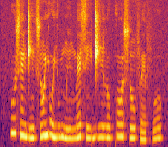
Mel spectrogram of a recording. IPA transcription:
u˦sɛ̃˧d͡ʒĩ˨ sɔ̃˨˦jo˦˨ ju˧ mĩ˨ mɛ˨˦ si˧d͡ʒi˦ lo˧kɔ˦ sɔ̃˧fɛ˨ fo˨˦

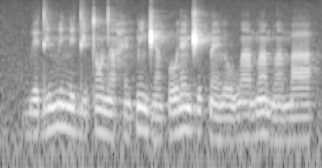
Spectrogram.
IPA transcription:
be˨ di˨˦mi˦ni˧ di˨tɔ̃˧ dã˨hɛ̃˨k͡pĩ˧ d͡ʒã˨k͡po˨˦ ɾɛ̃˦d͡ʒe˧k͡pɛ̃˨lo˨ wã˧bã˦ bã˧ ma˧

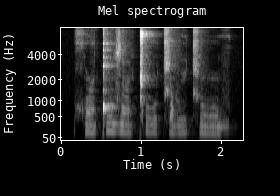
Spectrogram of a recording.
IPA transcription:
χʷæ̃ǃũzæ̃ ǁut͡ɕɒvi t͡ɕũv

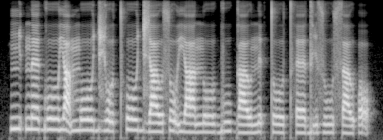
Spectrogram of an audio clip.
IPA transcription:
ɲɪ˦ʔnɛ˦ɡo˦ʊ̯jä̰˦˨ mo˦ʊ̯d͡ʑo̰˦˨ʊ̯ tʰo˦ʊ̯d͡ʑa˨ʊ̯so̰˦˨jä˨ no˨ʊ̯ɡu˦ɡa˨ʊ̯nɪ˦ʔ to˨ʊ̯tʰɛ˨ dḭ˦˨ zu˨ sʰa˨ʊ̯ʔɔ̰˦˨

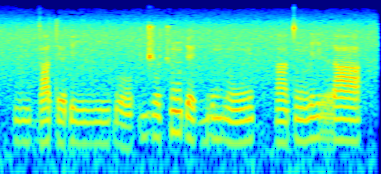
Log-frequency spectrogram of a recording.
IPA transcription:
βi˨ ɡa˨˦tɪ˨ɗiː˨ βiː˨ɓʊ˨ | d͡ʒʊ˦˨t͡ʃũ˦ɗe˨ ɡ͡bu˦mlũ˨˦ | ã˨tũ˨li˦ ra˦

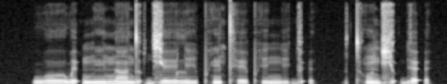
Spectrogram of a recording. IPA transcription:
wo˦ʊ̯wɪ˦ʔ ŋĩ˦nã˦ dʊ˦ʔd͡ʑe˦ɪ̯li˦ pʰĩ˦˨tʰe˨pʰi˦˨ ŋi˨ɡɪ˦ʔ | tʰũ˦˨d͡ʑʊ˦ʔ ɡɛ˦ʔ

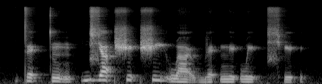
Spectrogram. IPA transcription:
tɛ˦ʔtũ˦˨ | d͡ʑä˦ʔʃɪ˦ʔʃḭ˦˨ wa̰˦˨ʊ̯bɛ˦ʔ nɪ˦ʔwɪ˦ʔt͡ɕʰɪ˦ʔ

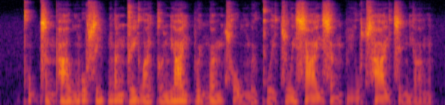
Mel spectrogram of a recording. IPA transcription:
kʷʰɐ˥p̚t͡sɐ˨˩npʰaː˨w ŋo˥wsiː˨p̚ŋɐ˥n t̪e˨jwɐ˨˥j kɵ˨˧njaː˥jpɵ˨˩ɥ ŋœː˧m t͡sʰo˨˩wŋɵ˨˥ɥkʷʰe˨˧j t͡suː˨˥jsaː˨˧j sɐ˧ŋpiː˨˧wt͡sʰaː˧jt͡sɪ˨ŋ jɐ˨˧ŋ

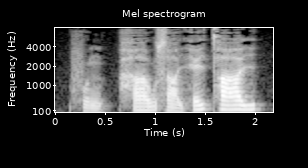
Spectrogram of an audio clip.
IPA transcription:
fʊ˨˩ŋ | haː˨˧wsaː˨˩jhe˥j t̪ʰaː˥j

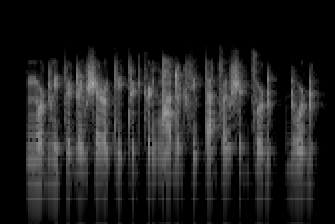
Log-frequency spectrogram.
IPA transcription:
nuɖ lʲetʲaɖɘlʲ ʃɘɭotʲɐ tʲɨɖkʲɔɖŋ͡ǃaɖɘɖ sʲɔlʲta d͡zɔlʲʃɨɖd͡zuɖ | ɖuɖ

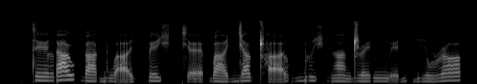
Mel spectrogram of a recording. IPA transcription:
te˧lɾa˥u̯ɠa˩ɡ wa̰˩i̯k͡pe˧ç cɛ̰˥ɓa˩ɟa˥ ʈʰa̰˧lɡ͡bɯ˥ç ɡã˧dɭe˧ŋ͡mḛ˧d ɓi˩wɭʌ˥

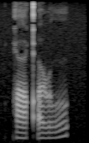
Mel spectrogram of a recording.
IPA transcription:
qo qʼuɭu

